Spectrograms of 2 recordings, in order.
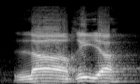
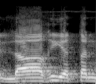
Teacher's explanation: نہ کھینچیں، لاغیہ، تا دو زبر تن، لاغیتن میں گولتا ہے، گولتا کو حالت وقف میں ہائے ساکنہ سے بدل کر پڑھیں گے ، لاغیہ، حالت وقف میں لاغیتن نہیں پڑھیں گے، جب ہم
